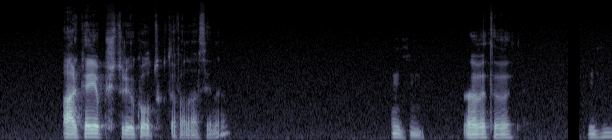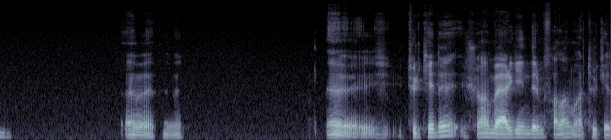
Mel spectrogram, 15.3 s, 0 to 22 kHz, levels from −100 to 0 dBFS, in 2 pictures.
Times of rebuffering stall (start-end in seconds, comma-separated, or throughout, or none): 7.10-7.25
